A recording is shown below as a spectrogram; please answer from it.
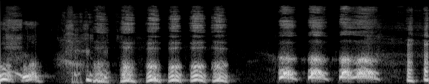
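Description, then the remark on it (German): A person vocally imitates a large orangutan swinging from branch to branch, with a rapid series of loud, rhythmic hooting grunts, pausing briefly before a second burst of the same pulsing whoops, clear. “Wenn man zum Beispiel sich vorstellt, wie so ein großer Orang-Utan macht, der sich so von Ast zu Ast schwingt.”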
